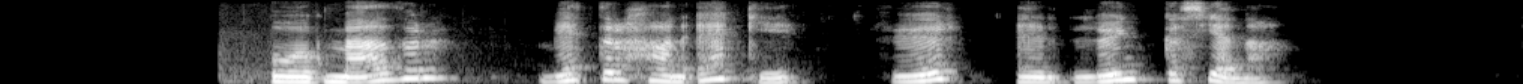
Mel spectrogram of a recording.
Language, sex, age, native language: Icelandic, female, 40-49, English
